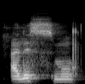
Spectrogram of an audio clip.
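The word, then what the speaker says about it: الاسم: because it's hamzatul wasl, it's actually pronounced al-ismu and al-ibnu. Al-ismu, al-ibnu. It's like the lam, the alif lam actually has a kasra.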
